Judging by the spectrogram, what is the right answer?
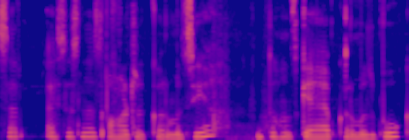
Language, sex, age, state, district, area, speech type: Kashmiri, female, 18-30, Jammu and Kashmir, Shopian, urban, spontaneous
